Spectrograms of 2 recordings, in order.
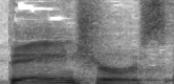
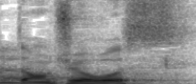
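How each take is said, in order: First: English DANGEROUS, strong first syllable, weak ending; correct English pronunciation. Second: DANGEROUS read as French, "dan-zhu-ross"; French-style DANGEROUS, every syllable full; wrong French pronunciation. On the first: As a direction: model DANGEROUS stressed on DAYN. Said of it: "dangerous et pas dangerous". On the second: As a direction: mangle DANGEROUS with French vowels. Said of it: "et pas dangerous". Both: Shown as a demonstration.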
